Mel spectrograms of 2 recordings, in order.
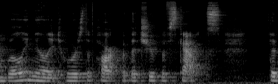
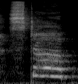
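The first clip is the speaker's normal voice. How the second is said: high sharp shout; 4 dB louder than usual. A narrator's reading. Duff shouting at Miss Flynn, high call. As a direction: stop the runner. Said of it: "shouted Duff".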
